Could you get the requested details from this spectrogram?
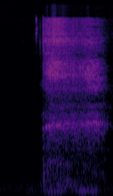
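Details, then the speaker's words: Dog snoring in a small room: after a quiet moment, a single rough, rumbling breath with a low fluttering buzz. "Do you hear the dog snoring?"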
